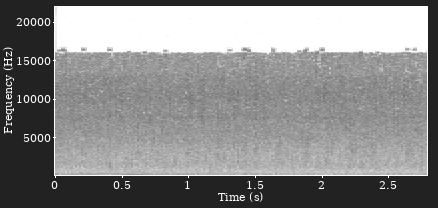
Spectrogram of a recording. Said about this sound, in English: As the rest of you, I believe, are just sort of hearing just the sounds of the storm and your own breathing, not able to make out really anything else.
